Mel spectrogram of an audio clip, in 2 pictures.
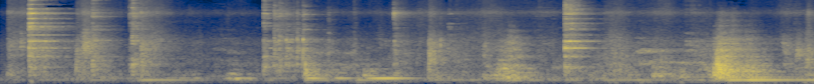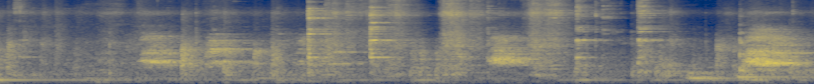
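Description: A spoon clinks against a ceramic dish.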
